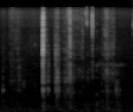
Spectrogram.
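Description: Paper and card being handled: a handful of short, crisp rustles and taps as a decorated paper pocket is set down and positioned on a journal page.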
